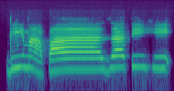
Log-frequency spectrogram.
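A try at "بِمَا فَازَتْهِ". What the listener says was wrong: Hi-nya panjang non. Bima fazatihi.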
